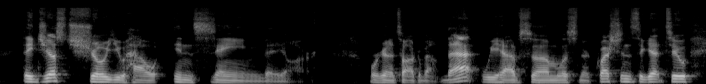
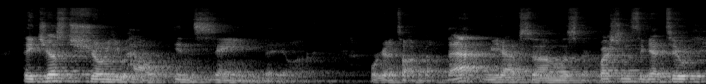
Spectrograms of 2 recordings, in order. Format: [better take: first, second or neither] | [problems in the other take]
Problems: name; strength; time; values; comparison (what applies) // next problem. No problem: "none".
first | room echo; slight; dies away in 1.1 s // off-mic speech; somewhat distant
